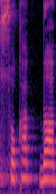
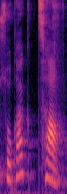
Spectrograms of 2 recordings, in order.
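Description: First: The suffix begins with a voiced 'd' sound. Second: The suffix begins with a voiceless 't' sound. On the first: The speaker calls it wrong. "Sokak da demiyorum" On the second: The speaker calls it right. "sokak ta diyorum. Sertleşme oluyor"

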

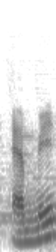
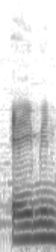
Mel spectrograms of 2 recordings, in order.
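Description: First: It is said with an American pronunciation. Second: It is said with a British pronunciation. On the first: "আমেরিকানের অ্যামিন বলে" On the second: "ব্রিটিশটা এমিন বলে"

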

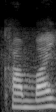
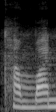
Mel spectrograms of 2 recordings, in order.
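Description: The two takes are said the same way.

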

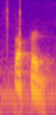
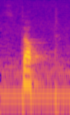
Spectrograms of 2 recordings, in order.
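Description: First: The ending is said as a separate 'ed' syllable. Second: The ending is a short 't' with no extra syllable. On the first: The speaker calls it wrong. "ಸ್ಟಫೆಡ್ ಅಲ್ಲ" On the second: The speaker calls it right.

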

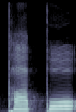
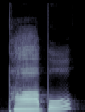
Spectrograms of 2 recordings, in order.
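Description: First: It starts with p and has p in the middle. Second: It starts with p and has b in the middle. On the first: The speaker calls it wrong. "not papo" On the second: The speaker calls it right. "This word is pronounced as pabo"

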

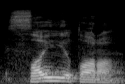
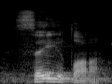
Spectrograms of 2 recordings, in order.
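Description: First: The s is heavy and emphatic, like sad. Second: The s is light and plain, like sin. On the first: "ويقولون سيطر" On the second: This is the original form of the word. "بدل سيطر"

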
